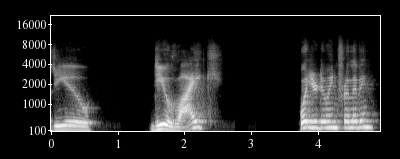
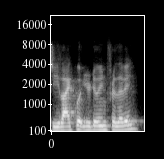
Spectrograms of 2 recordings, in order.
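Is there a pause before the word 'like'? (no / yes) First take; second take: yes; no. First: There is a pause before the word like. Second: There is no pause before the word like. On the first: The listener is given space to think deeper. The speaker calls it right. "that pause helps the person on the other end think deeper about the question I'm asking" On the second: The question invites a knee-jerk answer. The speaker calls it wrong. "if I just say"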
